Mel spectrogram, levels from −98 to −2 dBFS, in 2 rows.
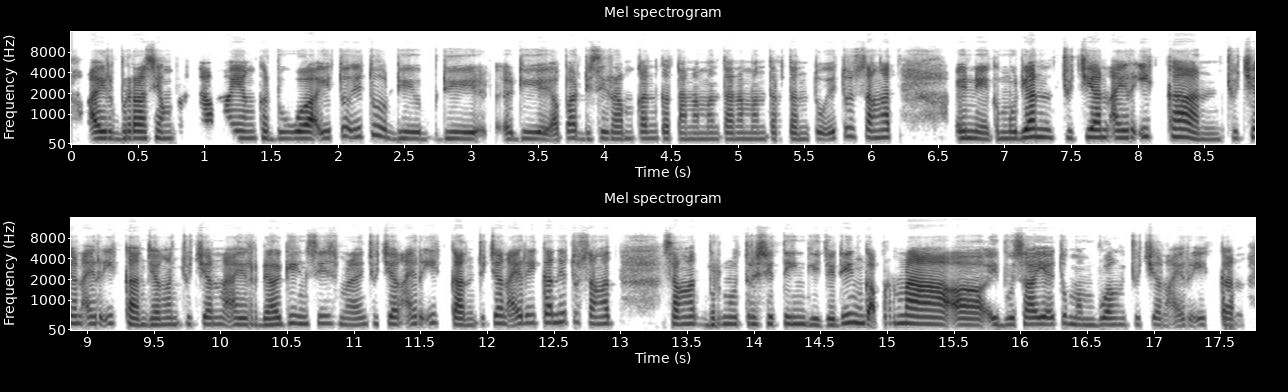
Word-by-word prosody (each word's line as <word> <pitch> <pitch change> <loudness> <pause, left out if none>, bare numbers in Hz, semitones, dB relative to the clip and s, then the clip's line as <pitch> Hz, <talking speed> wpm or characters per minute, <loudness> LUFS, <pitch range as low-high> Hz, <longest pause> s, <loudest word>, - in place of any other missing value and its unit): air 220 +2 +5
beras 220 +1 +3
yang 215 - -7
pertama 200 +1 -4
yang 220 0 -2
kedua 215 0 +1
itu 230 +6 -4
itu, 275 +5 -5
di 210 +1 -4 0.2
di 215 +3 -5 0.4
di 210 +2 -6 0.2
apa, 225 +6 -2
disiramkan 210 +2 -3
ke 210 - -3
tanaman-tanaman 195 0 -6
tertentu 200 - -7
itu 285 -10 -5
sangat 245 -1 0 0.5
ini 220 -3 +2
kemudian 240 +5 +4
cucian 245 +3 +4
air 235 0 +3
ikan 255 -9 +3
cucian 245 +3 +1
air 235 - -1
ikan, 210 -5 +3
jangan 205 +1 -1
cucian 225 -1 -2
air 210 0 -1
daging 215 +5 0
sih 245 +1 -3
sebenarnya 210 -1 -6
cucian 225 -1 0
air 235 - -3 0.2
ikan. 205 -2 +3
Cucian 240 +3 0
air 235 - +2
ikan 275 0 +2
itu 290 0 -6
sangat 240 -1 -2 0.4
sangat 230 +1 +1
bernutrisi 225 +2 -1
tinggi 230 -3 -4
jadi 195 +5 -1
enggak 255 - 0
pernah, 245 0 +8 0.5
eee, - - -1
ibu 205 - -5
saya 220 0 +3
itu 255 - -9
membuang 210 0 -5
cucian 210 -1 -3
air 185 - -6 0.2
ikan. 200 -3 -1
220 Hz, 180 wpm, -24 LUFS, 205-235 Hz, 0.5 s, pernah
